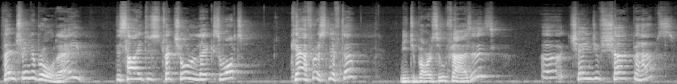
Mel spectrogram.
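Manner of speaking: high, bright upper-class chirp; cheery Bertie. Acted. Bertie greeting Spode at the door, high and breezy. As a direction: greet him breezily, unbothered.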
